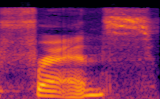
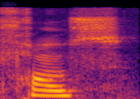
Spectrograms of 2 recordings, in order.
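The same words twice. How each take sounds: First: It is said with an English accent. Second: It is said with a French accent. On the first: This is how English speakers say it. "we say France" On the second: This is how French speakers say it. "they say France"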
